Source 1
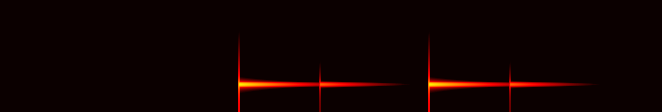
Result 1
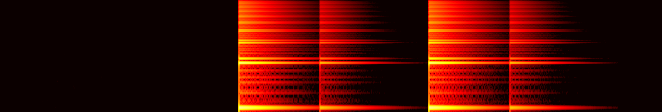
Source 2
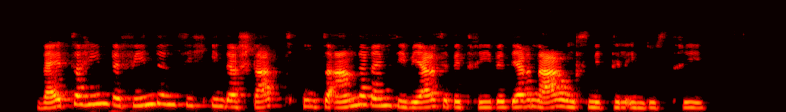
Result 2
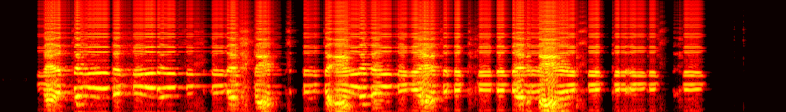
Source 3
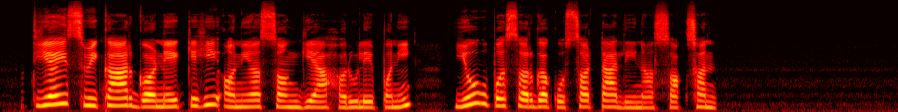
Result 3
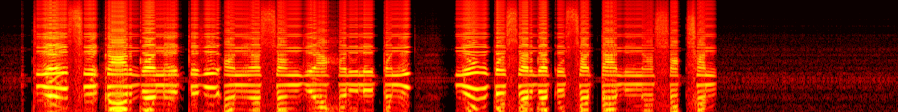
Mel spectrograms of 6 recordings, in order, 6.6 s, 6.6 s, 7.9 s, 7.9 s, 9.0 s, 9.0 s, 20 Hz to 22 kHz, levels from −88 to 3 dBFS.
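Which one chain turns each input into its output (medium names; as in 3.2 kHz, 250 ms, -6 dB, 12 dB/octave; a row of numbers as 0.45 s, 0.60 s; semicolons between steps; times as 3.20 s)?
polarity switched at an audio rate 1.2 kHz; peak normalisation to -3 dBFS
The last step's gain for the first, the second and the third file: +18.5 dB, +13.5 dB, +8.5 dB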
